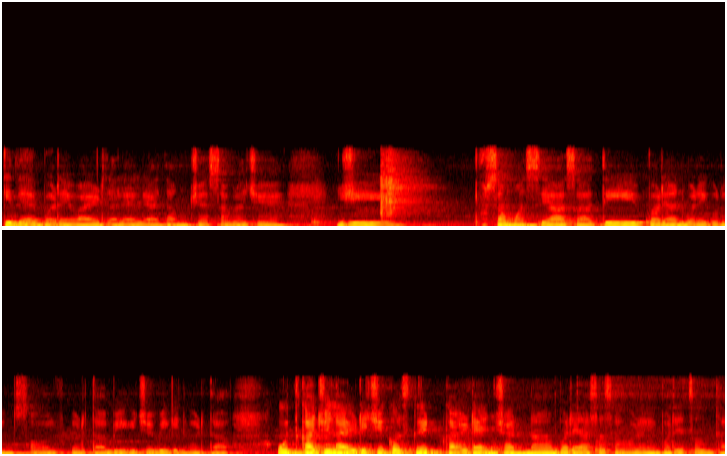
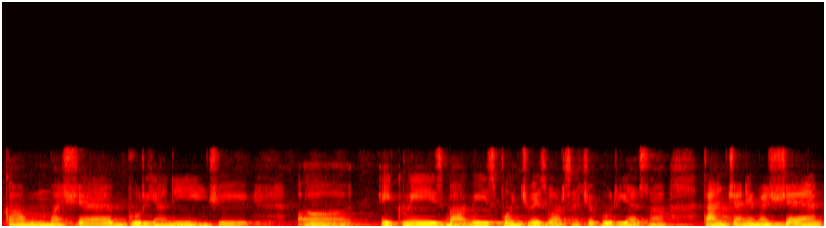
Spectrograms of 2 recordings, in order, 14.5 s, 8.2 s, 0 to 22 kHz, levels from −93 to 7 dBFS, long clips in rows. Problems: constant background noise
